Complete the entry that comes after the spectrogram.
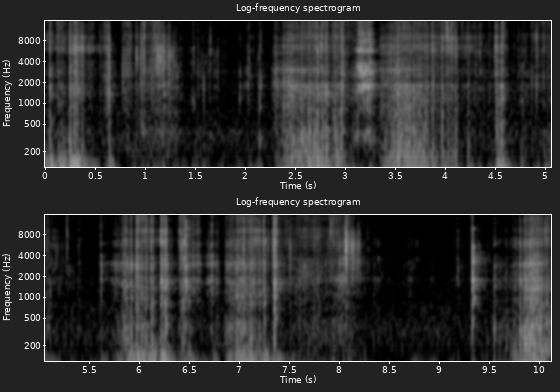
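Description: A utility knife blade scrapes shavings from a solid light blue embossed bar of soap, giving dry, crisp scraping and tearing sounds. Short bursts of bright, crunchy shaving alternate with brief pauses, and a few sharp clicks stand out near the end.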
